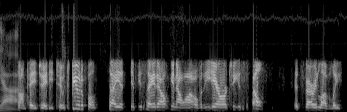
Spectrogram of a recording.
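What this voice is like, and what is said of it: Long Island accent. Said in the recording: “nobody wants to hear the Long Island accent.”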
